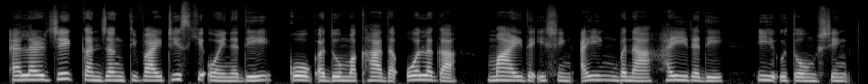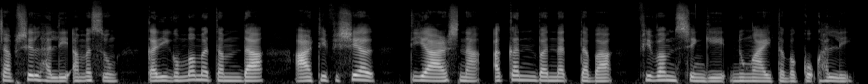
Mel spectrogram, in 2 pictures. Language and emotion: Manipuri, neutral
